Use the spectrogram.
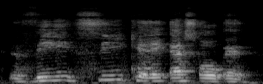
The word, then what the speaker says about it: Jvckson: It's Astro, and then Jvckson is not, it's spelled J. Jvckson. Jvckson.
